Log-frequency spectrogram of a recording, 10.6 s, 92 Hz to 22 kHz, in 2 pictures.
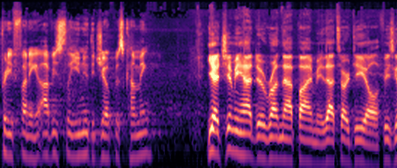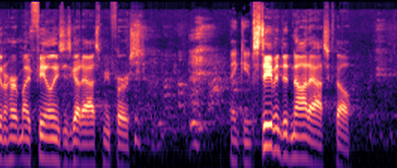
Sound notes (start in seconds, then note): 7.0 crowd laughs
